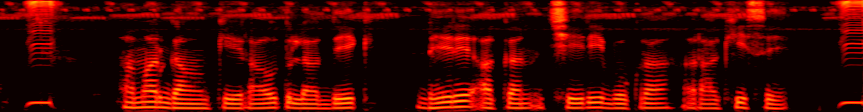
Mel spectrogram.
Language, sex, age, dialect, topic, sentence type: Chhattisgarhi, male, 18-24, Northern/Bhandar, agriculture, statement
